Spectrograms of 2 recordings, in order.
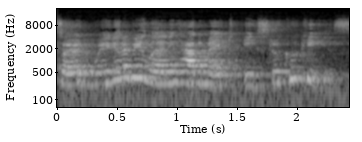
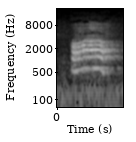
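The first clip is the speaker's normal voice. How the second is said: sudden high-pitched "ah"; short high yelp; 4 dB louder than usual. Real, not acted. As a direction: let out a quick high squeal. Startled cry before the challenge.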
